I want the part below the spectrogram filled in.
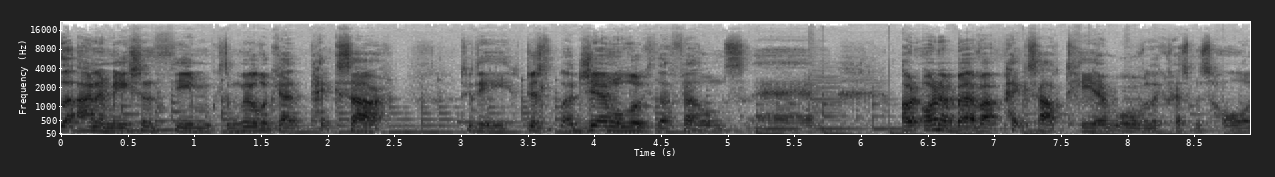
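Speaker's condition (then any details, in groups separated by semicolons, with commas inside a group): No condition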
